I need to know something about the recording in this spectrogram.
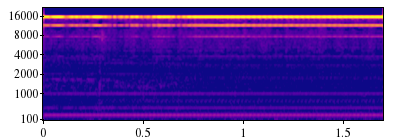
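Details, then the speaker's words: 1977 Thorn 8800 chassis TV, switched on after a new capacitor was fitted: a steady low hum with a faint high whistle. The isolation transformer hums under the set's load, with EHT rustling audible. "That humming noise you can hear in the background, that's the isolation transformer. For some reason, it doesn't seem to like this set."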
